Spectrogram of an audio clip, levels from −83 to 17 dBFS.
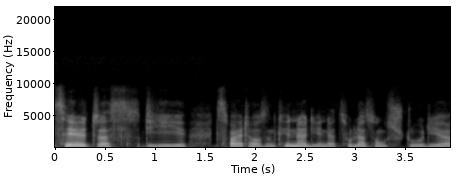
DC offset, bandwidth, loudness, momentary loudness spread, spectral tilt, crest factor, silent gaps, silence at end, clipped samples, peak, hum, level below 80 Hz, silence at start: under 0.1%; 9.6 kHz; -28 LUFS; 13 LU; -5 dB/octave; 20 dB; none; 0 s; under 0.1%; -6 dBFS; none; -68 dBFS; 0 s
